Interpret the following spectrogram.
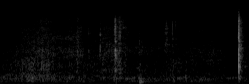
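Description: Near silence: faint room hiss with a couple of soft, faint clicks from hands handling the underside of a laptop.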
